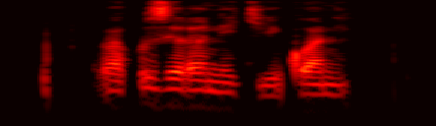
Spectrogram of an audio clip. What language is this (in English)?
Taita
